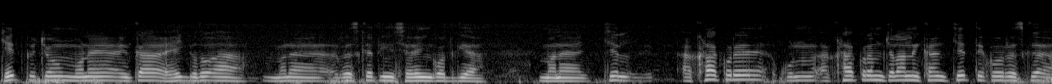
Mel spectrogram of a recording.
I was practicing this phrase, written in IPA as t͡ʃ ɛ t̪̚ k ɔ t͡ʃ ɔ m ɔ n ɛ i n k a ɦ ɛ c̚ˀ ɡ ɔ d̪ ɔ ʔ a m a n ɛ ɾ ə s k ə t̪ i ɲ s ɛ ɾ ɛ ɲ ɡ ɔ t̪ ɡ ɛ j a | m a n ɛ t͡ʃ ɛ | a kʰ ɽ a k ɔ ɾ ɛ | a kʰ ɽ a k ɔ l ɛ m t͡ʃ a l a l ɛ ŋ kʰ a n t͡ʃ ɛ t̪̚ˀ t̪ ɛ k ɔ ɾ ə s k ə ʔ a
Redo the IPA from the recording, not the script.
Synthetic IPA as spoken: t͡ʃ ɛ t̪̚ k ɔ t͡ʃ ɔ m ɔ n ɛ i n k a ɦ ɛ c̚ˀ ɡ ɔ d̪ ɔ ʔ a m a n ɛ ɾ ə s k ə t̪ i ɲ s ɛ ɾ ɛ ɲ ɡ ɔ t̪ ɡ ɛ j a | m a n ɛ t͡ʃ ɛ | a kʰ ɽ a k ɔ ɾ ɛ | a kʰ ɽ a k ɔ ɾ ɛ m t͡ʃ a l a l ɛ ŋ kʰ a n t͡ʃ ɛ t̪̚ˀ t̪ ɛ k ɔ ɾ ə s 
